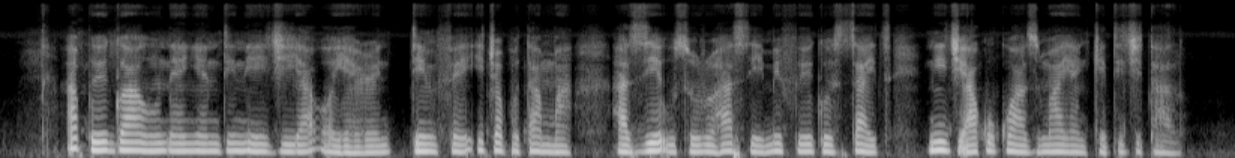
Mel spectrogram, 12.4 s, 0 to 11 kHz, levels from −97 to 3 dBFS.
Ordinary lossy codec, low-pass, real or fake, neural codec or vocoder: none; 9.9 kHz; fake; vocoder, 22.05 kHz, 80 mel bands, Vocos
